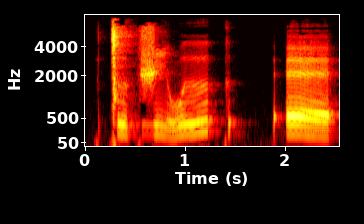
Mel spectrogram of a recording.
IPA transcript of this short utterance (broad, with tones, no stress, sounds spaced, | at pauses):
ǀ ɯ˧˩ k ʒ i˧˩ w ɯ˧˥ k | ʔ ɛ˧˩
